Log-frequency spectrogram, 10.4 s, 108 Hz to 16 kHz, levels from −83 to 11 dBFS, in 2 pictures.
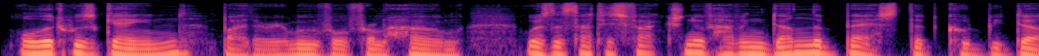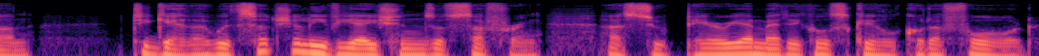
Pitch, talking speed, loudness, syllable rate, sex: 110 Hz, 190 wpm, -18 LUFS, 5.7 syllables/s, male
